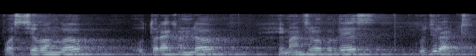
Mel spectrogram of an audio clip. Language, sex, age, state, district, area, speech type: Odia, male, 45-60, Odisha, Kandhamal, rural, spontaneous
